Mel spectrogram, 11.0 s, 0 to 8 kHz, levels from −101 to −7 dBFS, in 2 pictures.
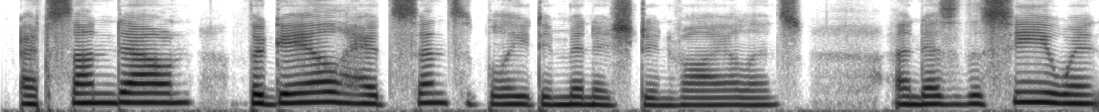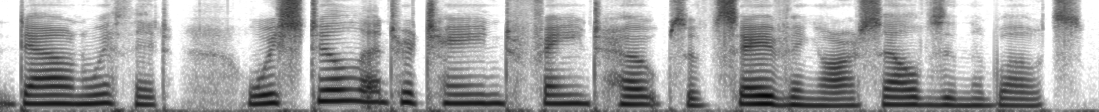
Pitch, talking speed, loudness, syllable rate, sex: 220 Hz, 155 wpm, -19 LUFS, 4.4 syllables/s, female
